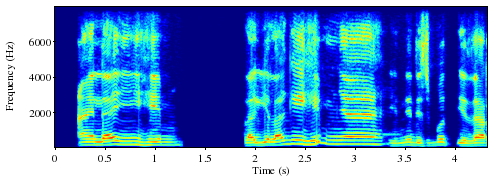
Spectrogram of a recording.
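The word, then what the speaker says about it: عليهم: Nah, kekeliruan sering kita jumpai alai ya. Tapi yang benar adalah alaihim.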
